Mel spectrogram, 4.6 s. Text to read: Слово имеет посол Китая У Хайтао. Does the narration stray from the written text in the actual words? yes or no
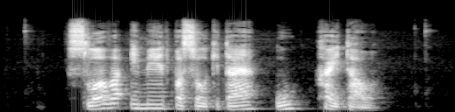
no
